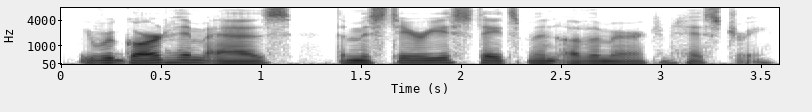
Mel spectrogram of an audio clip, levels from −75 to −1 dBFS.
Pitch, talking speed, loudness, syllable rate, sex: 105 Hz, 165 wpm, -19 LUFS, 6.2 syllables/s, male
